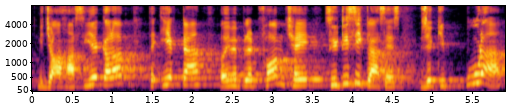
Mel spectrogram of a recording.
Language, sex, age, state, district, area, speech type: Maithili, male, 30-45, Bihar, Madhubani, urban, spontaneous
